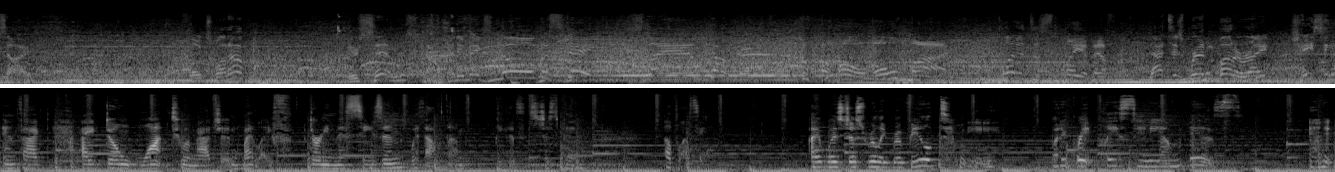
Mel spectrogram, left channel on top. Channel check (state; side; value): different; both; correlation -0.01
